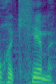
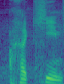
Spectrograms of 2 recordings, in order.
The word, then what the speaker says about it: Hakim: And Kenley, we were just informed that it is pronounced Mo Hakim, not Hakeem.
